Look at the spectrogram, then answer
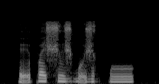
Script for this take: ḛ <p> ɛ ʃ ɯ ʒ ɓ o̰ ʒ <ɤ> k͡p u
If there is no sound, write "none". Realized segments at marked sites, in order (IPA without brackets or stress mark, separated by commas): p, ɤ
